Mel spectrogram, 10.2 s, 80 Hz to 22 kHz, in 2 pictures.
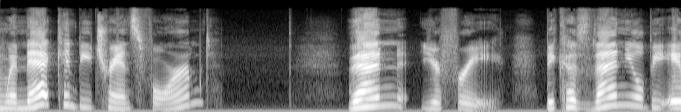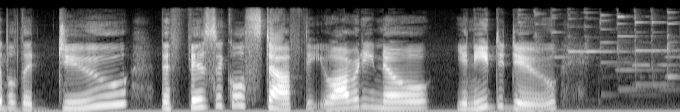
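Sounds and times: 
speech: 0.0 - 1.7, 2.6 - 9.5
phone alarm ringtone of bright electronic tones: 9.2 - 10.2.

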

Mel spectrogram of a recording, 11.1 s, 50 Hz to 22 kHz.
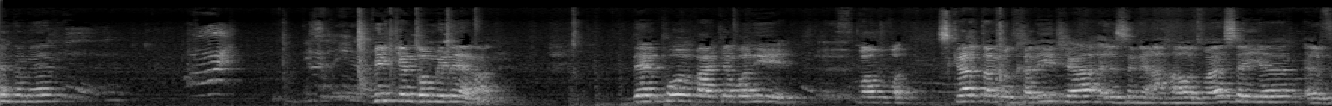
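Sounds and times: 
speech: 0.0 - 0.7, 3.1 - 4.3, 5.3 - 11.0
baby babbling: 0.4 - 3.1, 6.6 - 8.2.

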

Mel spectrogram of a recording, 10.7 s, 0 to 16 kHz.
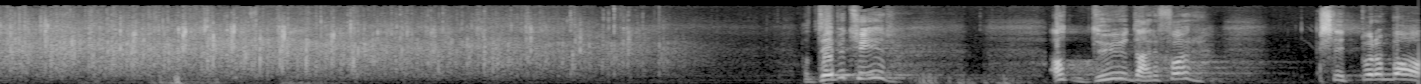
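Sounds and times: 
audience applause: 0.0 - 5.4
speech: 6.0 - 6.9, 7.9 - 9.2, 9.9 - 10.6.

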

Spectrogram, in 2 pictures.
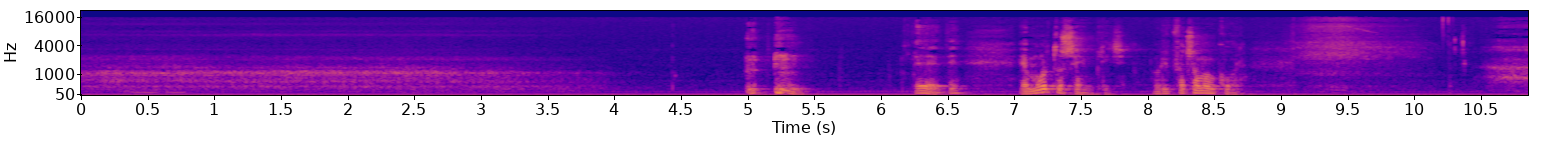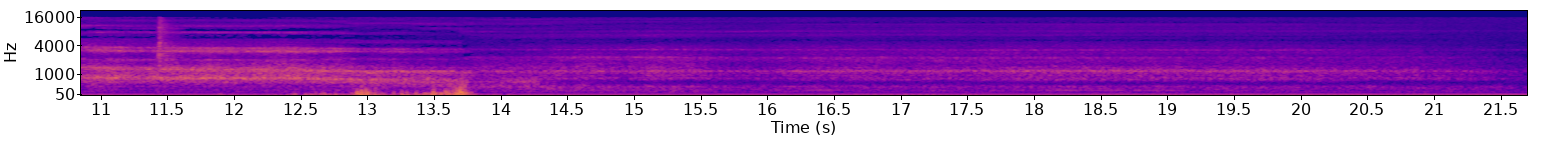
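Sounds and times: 
forceful unvoiced breath exhaled during a breathing exercise: 0.0 - 4.2, 8.9 - 21.6
low puffs of air: 0.0 - 4.7, 9.0 - 21.6
speech: 6.2 - 9.0.

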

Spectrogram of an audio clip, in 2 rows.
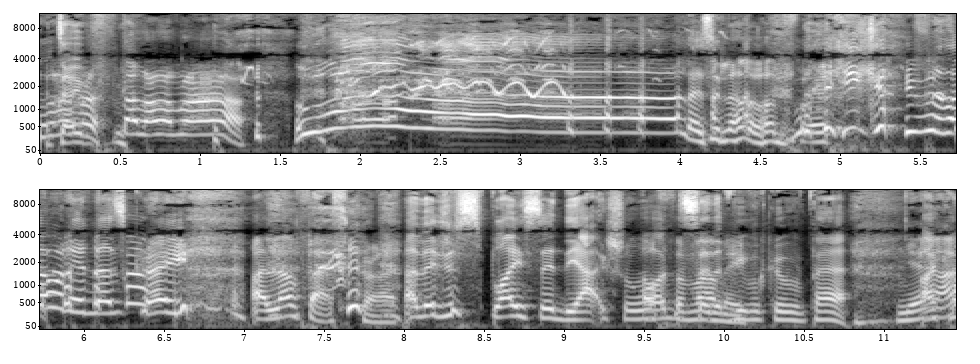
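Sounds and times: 
speech: 0.0 - 2.9, 4.0 - 11.4
man imitating a dramatic movie scream: 0.0 - 4.3
laughter: 0.0 - 8.2.

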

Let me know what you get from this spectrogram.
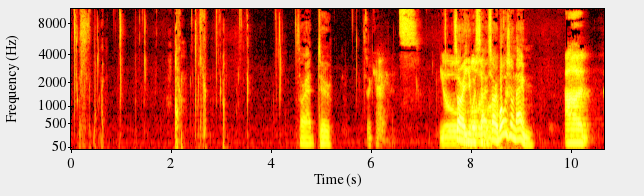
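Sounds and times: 
crunchy chewing of food: 0.0 - 4.3
speech: 4.6 - 5.3, 5.9 - 6.8, 7.4 - 9.3, 9.9 - 10.4.

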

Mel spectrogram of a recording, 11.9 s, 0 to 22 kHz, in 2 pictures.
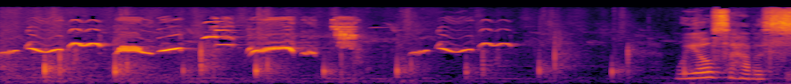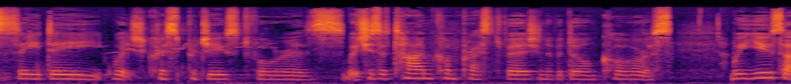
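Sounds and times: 
blackbird singing: 0.0 - 5.2, 6.6 - 7.9
speech: 5.1 - 11.8.

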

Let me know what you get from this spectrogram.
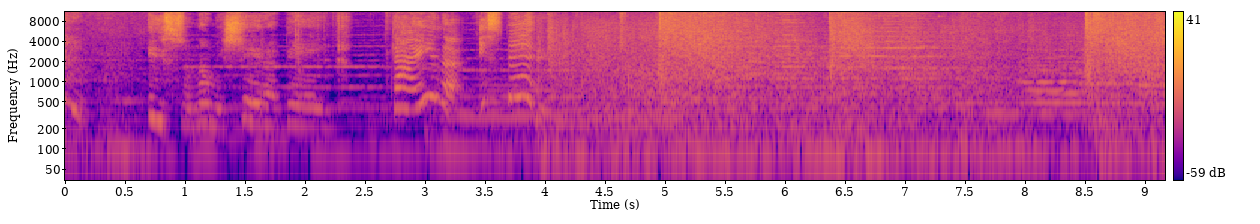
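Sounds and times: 
speech: 0.1 - 4.7
cartoon-style explosion effects: 3.9 - 9.1
crashing debris: 4.0 - 9.1.

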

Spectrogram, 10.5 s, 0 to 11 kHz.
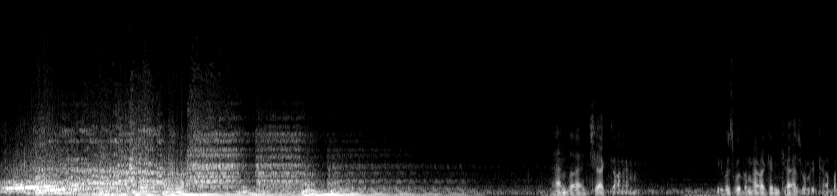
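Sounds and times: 
car engine revving and driving away: 0.0 - 6.0
speech: 7.1 - 8.1, 9.0 - 10.4.

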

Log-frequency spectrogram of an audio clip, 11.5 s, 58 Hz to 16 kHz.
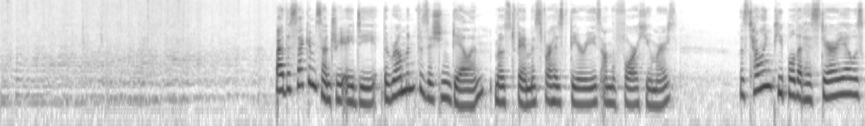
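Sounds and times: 
buzzing insects: 0.0 - 3.8
speech: 3.7 - 9.2, 9.8 - 11.5.

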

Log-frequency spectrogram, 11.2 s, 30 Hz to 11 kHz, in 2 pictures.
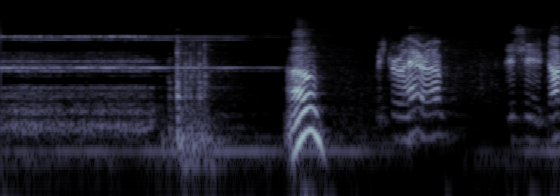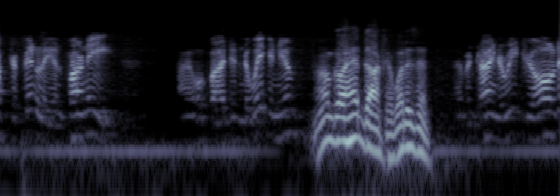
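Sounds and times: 
telephone ringing with a trilling tone: 0.0 - 3.0
speech: 2.9 - 3.3, 5.2 - 6.8, 7.4 - 11.1.

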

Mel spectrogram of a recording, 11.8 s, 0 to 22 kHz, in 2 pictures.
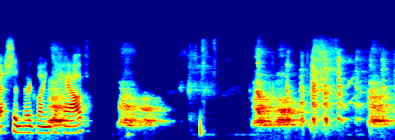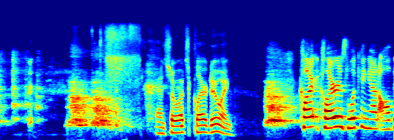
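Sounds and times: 
speech: 0.0 - 2.0, 7.5 - 9.5, 10.4 - 11.8
dog barking in sharp yappy barks: 0.6 - 2.6, 3.8 - 4.6, 5.3 - 7.7, 9.9 - 10.4
dog whining yips: 0.7 - 1.2, 1.8 - 2.6, 3.8 - 4.6, 5.3 - 6.1, 6.9 - 7.7, 9.9 - 10.4
laughter: 3.8 - 9.4.

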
